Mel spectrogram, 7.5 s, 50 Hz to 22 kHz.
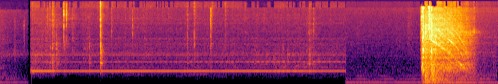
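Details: Brand-new dealer starter for a 2020 BMW X5 no-start, bench tested on a scope: clean, steady mid-pitched whine for about five seconds, no grinding, then a clunk; starter spins freely and healthy.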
